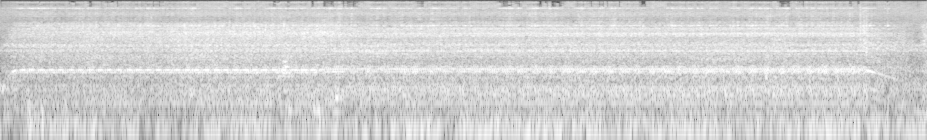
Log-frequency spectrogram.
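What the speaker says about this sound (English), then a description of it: "run the pump again" A pump runs during Czech Pilsner home brewing, giving a steady mechanical hum with a constant tonal whine that holds evenly for several seconds before stopping abruptly with a small knock at the end.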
